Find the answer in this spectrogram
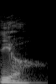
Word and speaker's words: Dio: osborne mu T Dio Daha doğrusu Dio mu okunuyor too da diyorlar Ronnie James Dio Ha o zaman ya Kendisi de öyle diyor o dioa O kendisi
